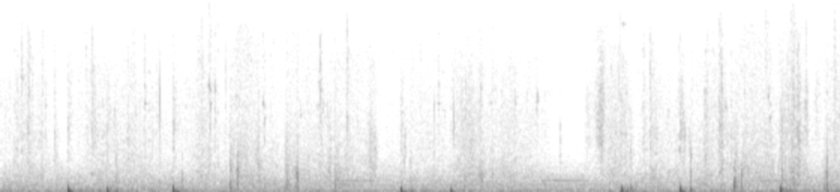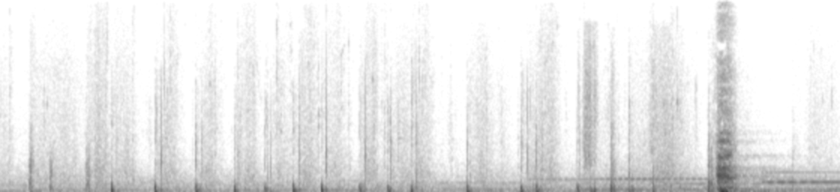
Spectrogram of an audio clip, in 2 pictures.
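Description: Footsteps tap quickly on a stone floor.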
